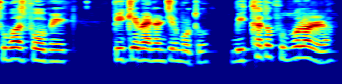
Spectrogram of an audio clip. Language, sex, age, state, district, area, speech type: Bengali, male, 18-30, West Bengal, Hooghly, urban, spontaneous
